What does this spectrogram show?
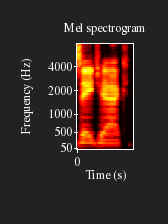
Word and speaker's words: Zajac: for sure so my my actual last name is z Jack Z AJ a c and I mean I'm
